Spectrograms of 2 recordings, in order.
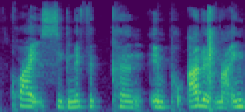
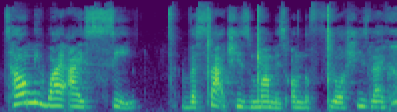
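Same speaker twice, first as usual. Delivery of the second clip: ordinary delivery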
